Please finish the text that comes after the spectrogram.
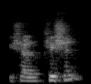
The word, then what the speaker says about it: Ishan Kishan: Did I pronounce that correctly? Ishan Kishan?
